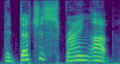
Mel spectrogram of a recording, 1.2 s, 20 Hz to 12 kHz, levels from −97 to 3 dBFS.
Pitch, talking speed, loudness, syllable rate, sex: 215 Hz, 200 wpm, -16 LUFS, 4.6 syllables/s, female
